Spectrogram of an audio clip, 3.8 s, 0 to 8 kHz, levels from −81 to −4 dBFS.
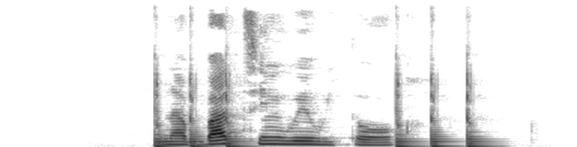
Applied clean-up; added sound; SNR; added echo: none; Musical instrument; 6 dB; none.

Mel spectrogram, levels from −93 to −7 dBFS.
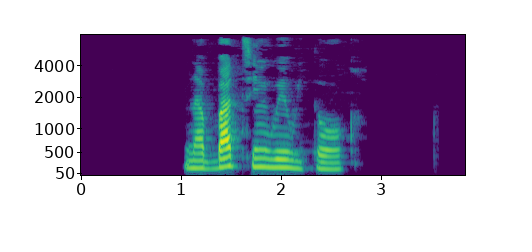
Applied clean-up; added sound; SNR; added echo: none; none; none; none.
